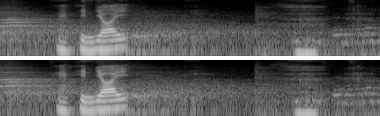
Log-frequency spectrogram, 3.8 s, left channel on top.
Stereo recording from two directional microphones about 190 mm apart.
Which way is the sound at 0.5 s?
5° right (ahead or behind).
